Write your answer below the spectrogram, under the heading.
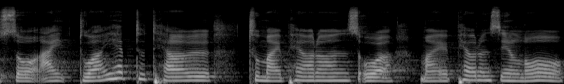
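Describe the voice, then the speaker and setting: A woman with a Korean accent talks at a fairly slow pace in a fairly low pitch. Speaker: temple member. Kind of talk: question to teacher. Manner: halting.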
